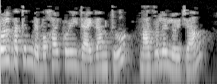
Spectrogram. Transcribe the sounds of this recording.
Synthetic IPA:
ɔlbatɔnbɛbɔxaɹkoɹidajɡɹamtʊmazɔlojlojzam

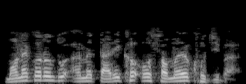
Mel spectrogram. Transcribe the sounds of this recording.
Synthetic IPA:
mɔnekɔɾɔnt̪uʔamet̪aɾikʰɔʔosɔmɔjɔkʰod͡ʒiba̰

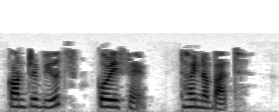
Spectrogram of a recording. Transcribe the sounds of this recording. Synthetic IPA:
kɔntɹibjuts | koɹisɛ̰ | dʱɔjnɔbad̥

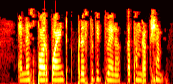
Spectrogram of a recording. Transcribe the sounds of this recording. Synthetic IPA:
ḛmespɔɾpɔiɳʈpɾɐst̪ut̪it̪ʋenəkɐt̪ʰɐmɾɐkʂɐm

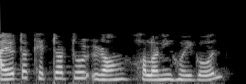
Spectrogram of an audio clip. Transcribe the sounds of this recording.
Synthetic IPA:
ajɔtɔkʰːɛtɹɔtːʊɹːɔŋxɔlɔniɦojɡol

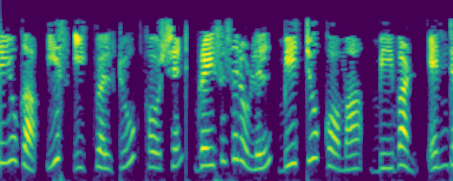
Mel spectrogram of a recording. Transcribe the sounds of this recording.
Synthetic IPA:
ejuɣɐisiːkʋɐltukoːrʃɐndbrejsɐsinuɭːilbiːtːukoːmɐbiʋɐɳend

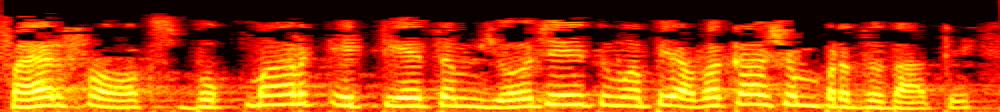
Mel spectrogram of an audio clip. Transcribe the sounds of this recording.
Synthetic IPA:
fɐjɐɾfɔːksbukmaːɾt̪it̪jeːt̪ɐmjoːd͡ʒɐjt̪umɐpiɐʋɐkaːʃɐmpɾɐd̪ɐd̪aːt̪i

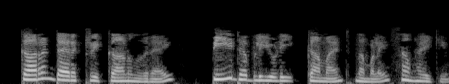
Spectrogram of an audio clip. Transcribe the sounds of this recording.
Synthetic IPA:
kɐrɐɳɖɐjɾɐk̚ʈrikaːɳunːɐðinaːji | piɖɐblujuɽikɐmeɳɖnɐmːɐɭe̞sɐmɦɐjikʲːum

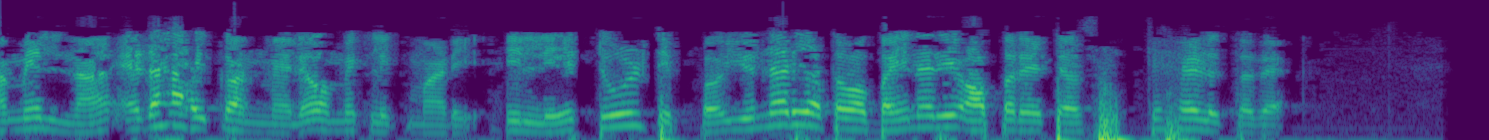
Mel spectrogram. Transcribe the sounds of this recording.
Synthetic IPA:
miːlnɐɛɽɐɦjkaːnme̞ːleomeklikmaːɽḭːlːiʈuːlʈipːjunːɐɾiɐt̪ʰɐʋaːbɐjnɐɾiaːpɐɾeːʈɐɾskeɦe̞ːɭut̪ːɐd̪e

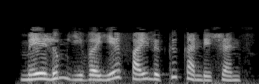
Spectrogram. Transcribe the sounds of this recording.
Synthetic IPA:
meːlɯmɪʋɐjeːfɐjlɯkːɯkɐɳɖɪʂɐns

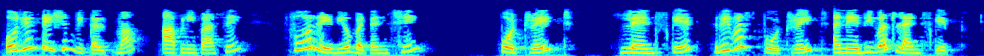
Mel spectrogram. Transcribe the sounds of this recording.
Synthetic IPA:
ɔɾijə̃ɳʈeʃənʋikəlpmã | apɳipase | foɾːeɽijobəʈənt͡ʃʰe | poʈɾeʈ | lɛ̃ɳɖskep̚ɾiʋəɾspoɾʈɾeʈəneɾiʋəɾslɛ̃ɳɖskep̚

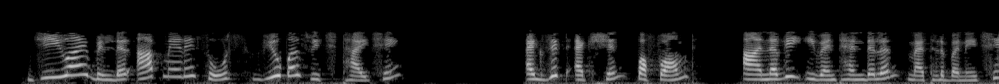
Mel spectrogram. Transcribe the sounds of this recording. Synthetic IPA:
d͡ʒiuajbɪlɖəɾapmeɭesoːɾsʋjupəɾsʋit͡ʃt̪ʰajt͡ʃʰe | eɡziʈɛkʃənpəɾfɔɾmɖ | anəʋiʔiʋẽɳʈɦɛ̃ɳɖələɾmɛt̪ʰəɖbənet͡ʃʰe

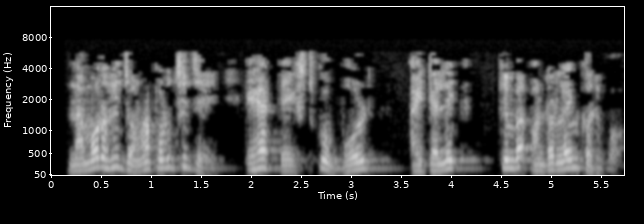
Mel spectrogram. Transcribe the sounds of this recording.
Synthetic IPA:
namɔɾɔɦid͡ʒɔɽ̃apɔɽut͡ʃʰid͡ʒḛː | ɦaʈeksʈkubolɖ | ajʈalik | kːimbaʔɔɳɖɔɾlajnkɔɾibɔ̰

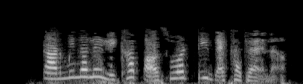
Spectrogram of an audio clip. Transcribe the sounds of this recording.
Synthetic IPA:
ʈaɽminalelɪkʰapaːsuəʈid̪ɛːkʰad͡ʒaːḛna̰ː

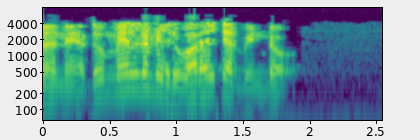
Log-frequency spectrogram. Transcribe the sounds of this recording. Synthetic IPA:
ɐneːd̪umeːlɡɐɽiːɾuʋɐɾɐjt͡ɕɐɾʋiɳɖo̰ː

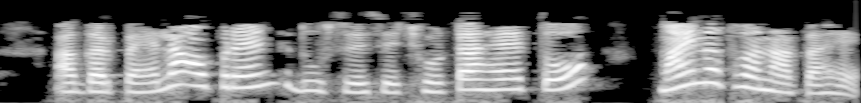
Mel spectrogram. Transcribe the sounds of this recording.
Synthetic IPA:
ɐ̰ɡəɾpɛɦlaɔːpɾẽːɳʈd̪uːsɾeset͡ʃʰoːʈaɦɛt̪o | maːɪnəsbɐnaːt̪aɦɛ̰ː

